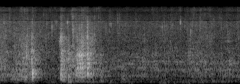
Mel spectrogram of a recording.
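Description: Chicken wings tossed by hand in a butter-and-spice sauce in a foil pan, with a few wet squelches and scrapes in the first second. Under it runs a steady sizzle of oil frying in a pot.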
